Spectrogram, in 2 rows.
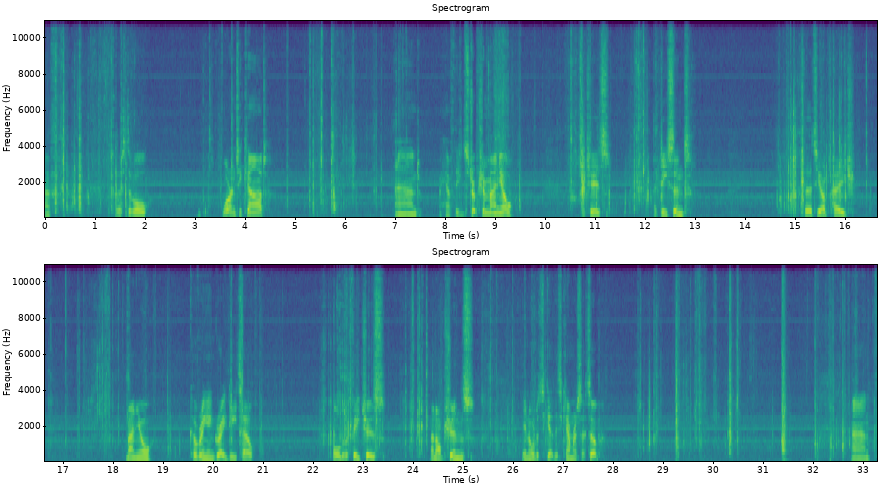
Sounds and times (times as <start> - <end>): Speech: 1.4 - 2.1, 3.0 - 4.5, 7.0 - 9.4, 10.8 - 11.3, 12.2 - 13.0, 15.1 - 16.2, 18.2 - 18.8, 19.5 - 20.8, 22.4 - 23.5, 24.3 - 25.2, 26.2 - 27.9, 32.8 - 33.2.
